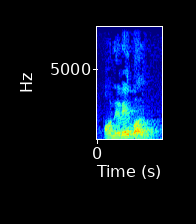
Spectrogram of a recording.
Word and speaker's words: honorable: But we have words like hour, H-O-U-R, honest, honorable. So although these words start with H, but it is not pronounced.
